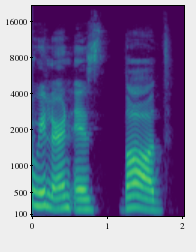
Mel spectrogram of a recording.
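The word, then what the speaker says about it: ضاد: Pod The next letter we learn is dad. This one is like a strong version of the dal, kind of like the d in the word daughter.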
